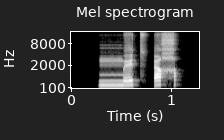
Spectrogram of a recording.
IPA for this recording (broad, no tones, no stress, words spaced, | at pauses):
mːɘt͡sʼɐχ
